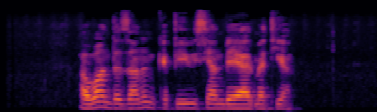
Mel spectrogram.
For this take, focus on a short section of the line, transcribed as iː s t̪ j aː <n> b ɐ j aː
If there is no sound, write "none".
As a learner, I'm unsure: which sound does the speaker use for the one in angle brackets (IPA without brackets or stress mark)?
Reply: n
